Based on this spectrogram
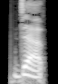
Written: depth

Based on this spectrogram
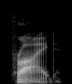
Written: pride

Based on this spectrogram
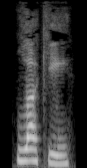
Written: lucky

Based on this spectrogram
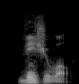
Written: visual

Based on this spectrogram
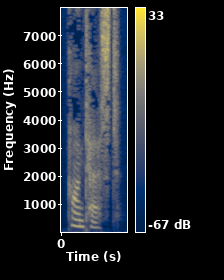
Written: contest

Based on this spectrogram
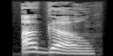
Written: ago

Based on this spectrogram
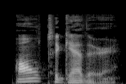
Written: altogether

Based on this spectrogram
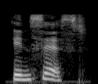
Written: insist

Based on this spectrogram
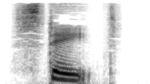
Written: state

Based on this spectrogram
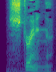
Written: string

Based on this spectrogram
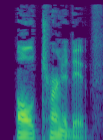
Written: alternative

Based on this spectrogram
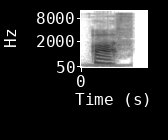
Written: off

